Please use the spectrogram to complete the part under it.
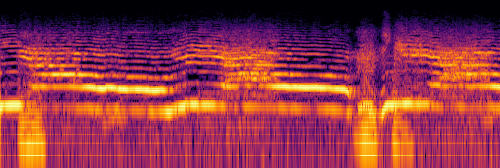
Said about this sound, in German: Miau!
